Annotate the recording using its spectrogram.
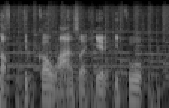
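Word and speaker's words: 行く: Particle ni, so towards, and yeah, used with a verb of movement, one of the typical ones here, iku, to go, unaccented. Again, actually here we see technically a present better used.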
